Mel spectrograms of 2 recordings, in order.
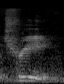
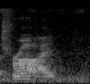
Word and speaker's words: trie: so the whole idea of the tree or try I'll try to call I'll try to call it a try um just just to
